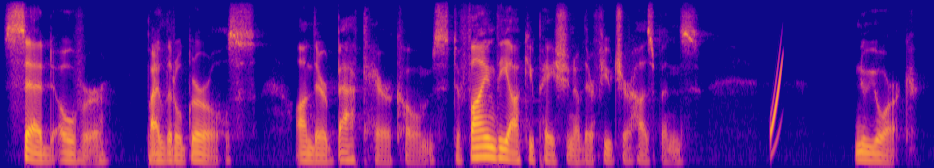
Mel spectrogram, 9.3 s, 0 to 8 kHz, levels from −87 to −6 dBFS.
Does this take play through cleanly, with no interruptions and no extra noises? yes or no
no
